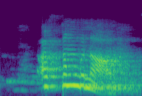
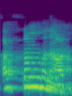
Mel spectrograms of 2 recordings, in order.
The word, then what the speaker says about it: अस्तंभनाथ: अस्तंभनाथ, ठीक है। क्या नाम था? अस्तंभनाथ। कल की साइड मैंने थोड़ा सा प्रोनाउंसिएशन गलत कर दिया था उसका, है ना। लिखा मैंने ठीक था, प्रोनाउंसिएशन थोड़ा गलत हो गया था।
